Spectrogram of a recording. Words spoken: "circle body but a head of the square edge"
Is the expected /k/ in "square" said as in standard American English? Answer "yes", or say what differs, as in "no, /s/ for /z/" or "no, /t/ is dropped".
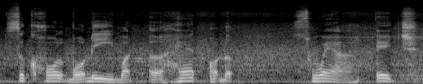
no, /k/ is dropped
